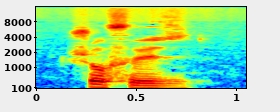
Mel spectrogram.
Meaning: 1. Female chauffeur 2. fireside chair
- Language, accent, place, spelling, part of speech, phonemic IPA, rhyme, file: French, France, Lyon, chauffeuse, noun, /ʃo.føz/, -øz, LL-Q150 (fra)-chauffeuse.wav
